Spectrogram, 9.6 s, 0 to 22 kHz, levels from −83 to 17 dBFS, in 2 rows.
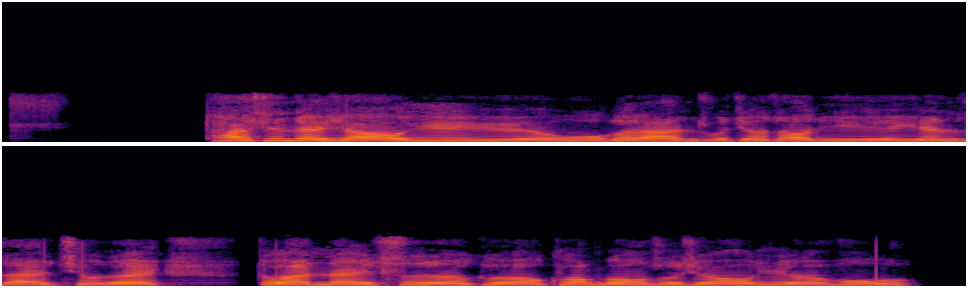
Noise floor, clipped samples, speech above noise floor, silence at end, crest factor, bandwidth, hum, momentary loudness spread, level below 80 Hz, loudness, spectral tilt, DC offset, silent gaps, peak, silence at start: -60 dBFS; under 0.1%; 42 dB; 0.3 s; 16 dB; 8 kHz; none; 6 LU; -62 dBFS; -18 LUFS; -4 dB/octave; under 0.1%; none; -2 dBFS; 1 s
